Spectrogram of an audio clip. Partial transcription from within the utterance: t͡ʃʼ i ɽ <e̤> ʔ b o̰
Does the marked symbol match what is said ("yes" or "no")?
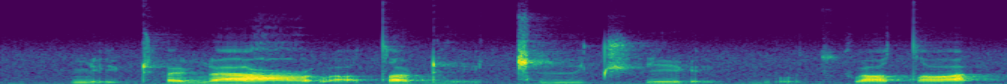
no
